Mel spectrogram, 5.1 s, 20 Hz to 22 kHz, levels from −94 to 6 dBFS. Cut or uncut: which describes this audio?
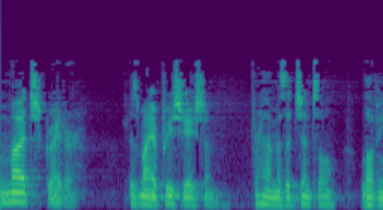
uncut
